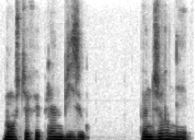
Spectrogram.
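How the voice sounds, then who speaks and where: A woman doing a chatty daily tarot reading for each star sign, hoarse from losing her voice, hesitant and addressing viewers as friends, with her mic set a bit farther away. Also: low voice, little pitch movement, normal speed, mellow, slight background noise. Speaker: tarot card reader. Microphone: mic placed farther away.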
